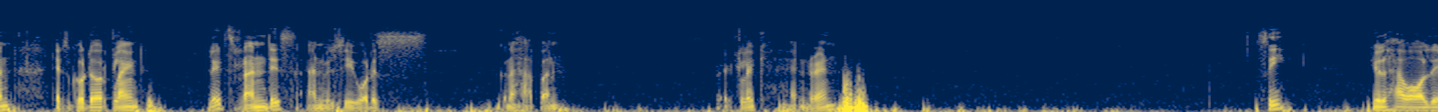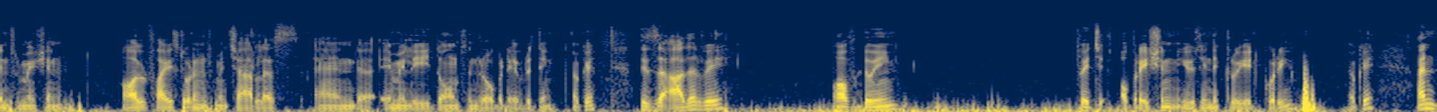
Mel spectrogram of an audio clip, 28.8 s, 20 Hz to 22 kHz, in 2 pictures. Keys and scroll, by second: 3.4 ctrl+s.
